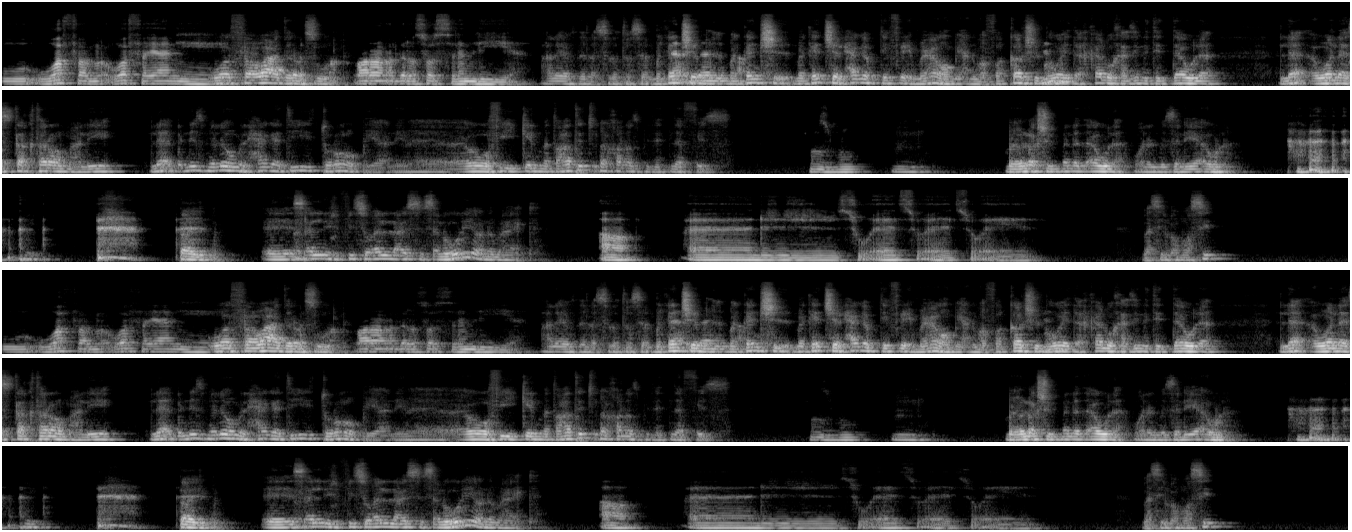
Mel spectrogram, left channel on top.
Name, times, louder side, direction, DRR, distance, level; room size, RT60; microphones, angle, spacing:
voice 1, 0.0-2.3 2.9-5.3 6.7-7.5 10.4-10.8 13.2-13.3 21.6-22.1 26.3-27.3 27.9-28.4 28.7-28.9 29.9-30.1 32.9-33.3 33.8-37.3, left 5 dB, 60° left, 0.3 m, -25 dB
voice 2, 2.1-3.3 5.4-12.1 12.8-14.5 15.0-20.7 22.4-22.7 23.5-25.8 27.2-27.3 28.7-29.1 29.6-32.3 38.4-39.0, right 1 dB, 5° right, 0.6 m, -21 dB
2.8 x 2.3 x 3.5 m
head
